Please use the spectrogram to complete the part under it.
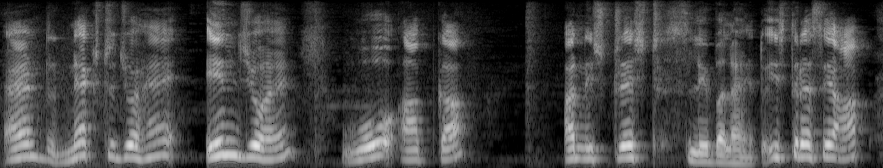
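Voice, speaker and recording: A man with a high voice explains a grammar point as a video lesson. He reads each definition slowly and carefully before going back to his usual explaining pace. The recording sounds dull and lo-fi. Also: animated. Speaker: English teacher.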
